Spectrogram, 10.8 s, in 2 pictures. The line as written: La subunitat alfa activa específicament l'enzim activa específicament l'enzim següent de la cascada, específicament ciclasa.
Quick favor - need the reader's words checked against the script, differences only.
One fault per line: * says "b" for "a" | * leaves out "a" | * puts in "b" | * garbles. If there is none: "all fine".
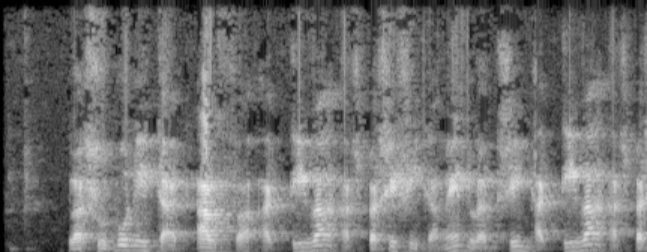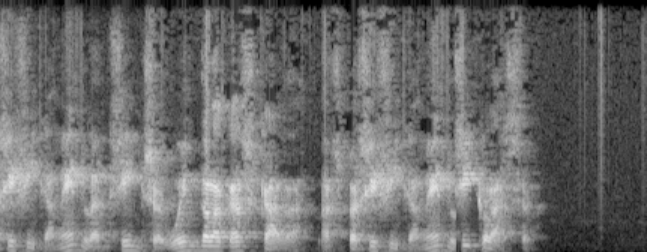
all fine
